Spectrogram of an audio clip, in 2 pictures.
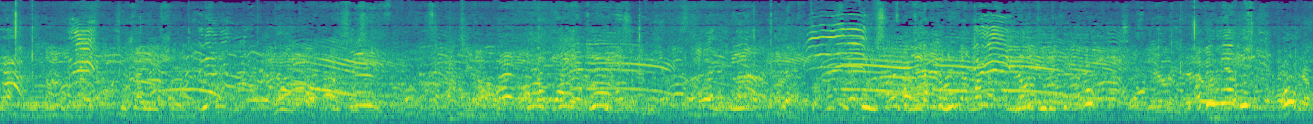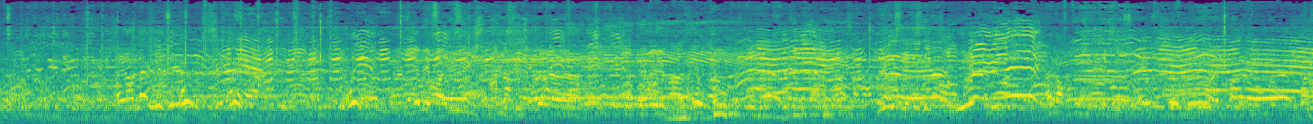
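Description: A crowd of men and women chatters outdoors, a little way off.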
